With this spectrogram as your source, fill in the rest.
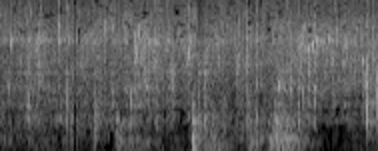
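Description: Steady, crackling sizzle of green chillies frying in hot oil with urad and chana dal for upma, loud and close, with a few brief stirring scrapes and no voices.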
